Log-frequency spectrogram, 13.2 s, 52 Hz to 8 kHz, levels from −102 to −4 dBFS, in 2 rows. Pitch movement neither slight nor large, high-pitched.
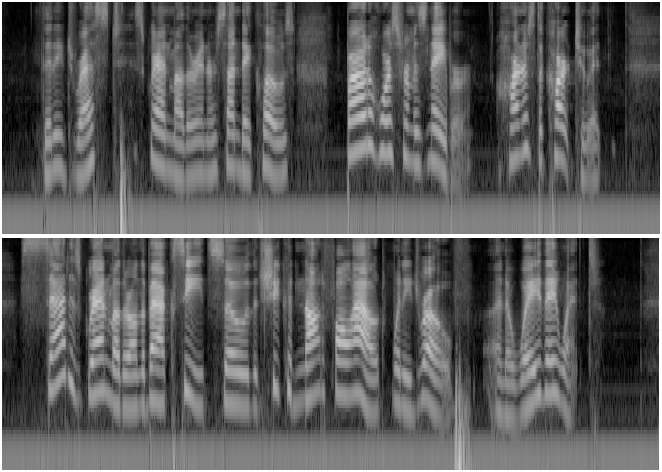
No: wide, 5.9 semitones; high, 225 Hz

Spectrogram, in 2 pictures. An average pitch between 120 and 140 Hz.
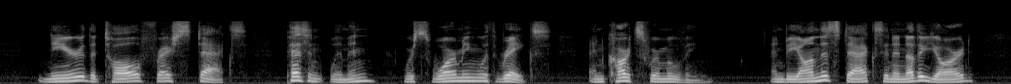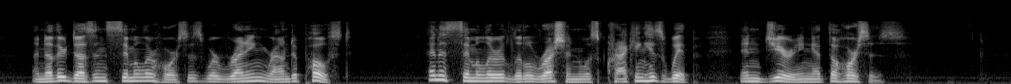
Yes: low, 135 Hz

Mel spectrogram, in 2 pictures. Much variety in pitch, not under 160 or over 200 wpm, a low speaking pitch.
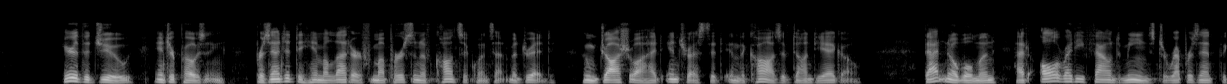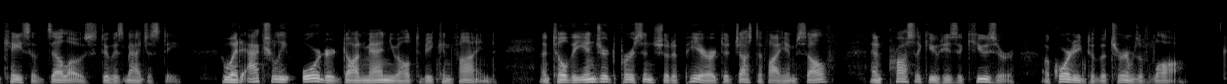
No: average, 3.7 semitones; average, 170 wpm; low, 100 Hz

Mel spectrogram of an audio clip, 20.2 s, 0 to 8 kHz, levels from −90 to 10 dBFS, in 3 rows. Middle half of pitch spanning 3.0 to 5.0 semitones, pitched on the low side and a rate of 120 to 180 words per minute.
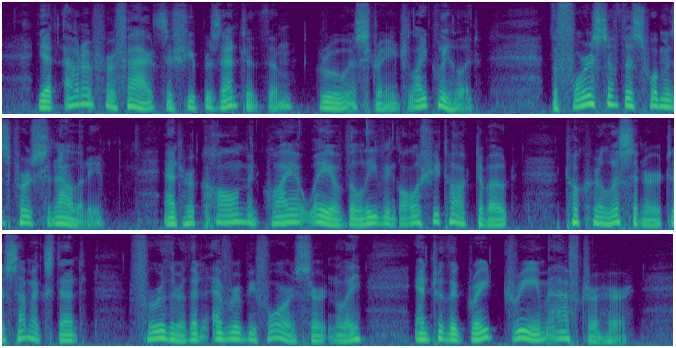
Yes: average, 4.6 semitones; low, 120 Hz; average, 145 wpm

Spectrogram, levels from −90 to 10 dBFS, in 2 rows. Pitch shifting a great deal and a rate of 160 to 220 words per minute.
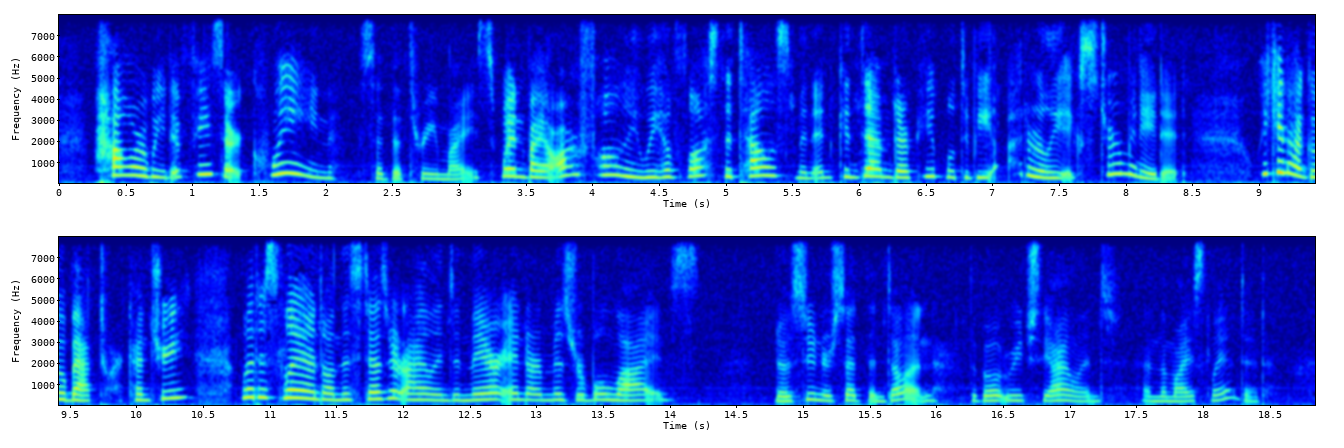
Yes: wide, 5.8 semitones; average, 195 wpm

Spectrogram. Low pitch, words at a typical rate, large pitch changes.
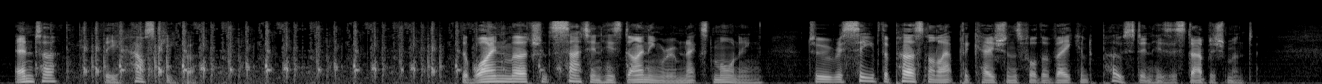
No: low, 105 Hz; slow, 115 wpm; wide, 5.9 semitones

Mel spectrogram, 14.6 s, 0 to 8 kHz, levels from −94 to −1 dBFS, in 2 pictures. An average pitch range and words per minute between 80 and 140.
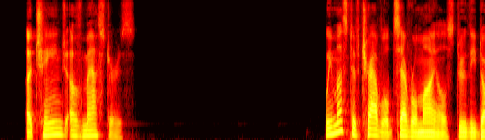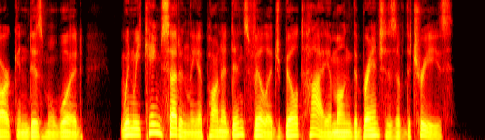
No: wide, 5.8 semitones; slow, 135 wpm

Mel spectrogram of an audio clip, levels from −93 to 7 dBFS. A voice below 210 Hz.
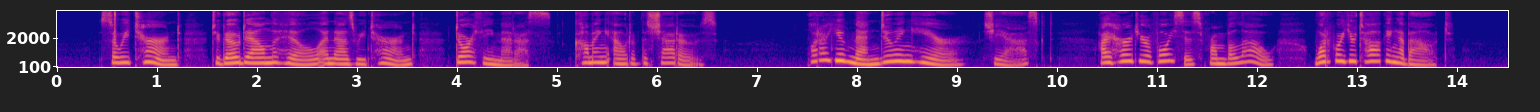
No: high, 235 Hz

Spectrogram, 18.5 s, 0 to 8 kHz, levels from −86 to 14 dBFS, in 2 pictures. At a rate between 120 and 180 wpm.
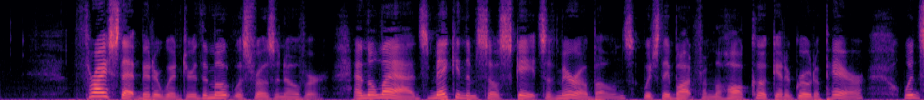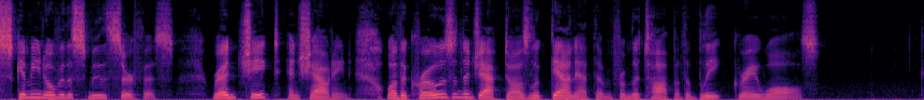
No: average, 190 wpm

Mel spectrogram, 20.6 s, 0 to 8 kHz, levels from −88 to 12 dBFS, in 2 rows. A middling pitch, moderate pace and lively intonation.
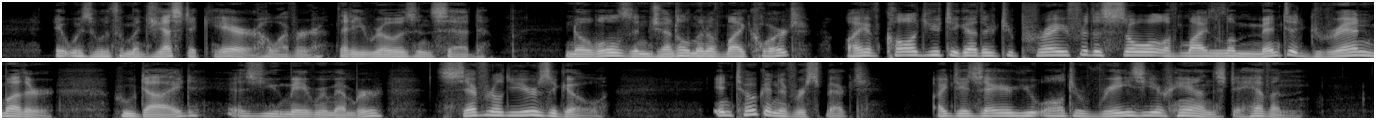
No: low, 130 Hz; average, 160 wpm; wide, 5.8 semitones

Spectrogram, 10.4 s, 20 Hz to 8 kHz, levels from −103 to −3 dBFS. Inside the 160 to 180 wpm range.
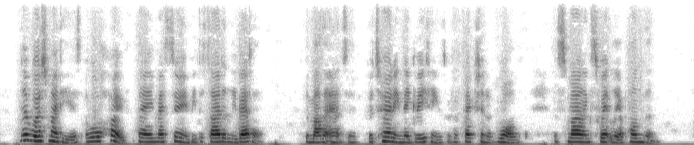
Yes: average, 165 wpm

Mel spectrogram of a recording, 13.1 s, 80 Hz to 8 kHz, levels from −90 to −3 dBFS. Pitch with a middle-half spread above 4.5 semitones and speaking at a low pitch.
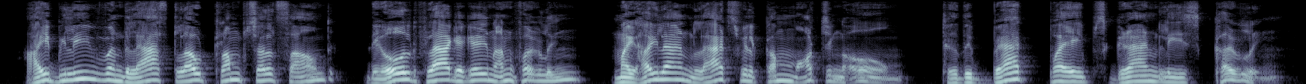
No: wide, 5.5 semitones; medium, 155 Hz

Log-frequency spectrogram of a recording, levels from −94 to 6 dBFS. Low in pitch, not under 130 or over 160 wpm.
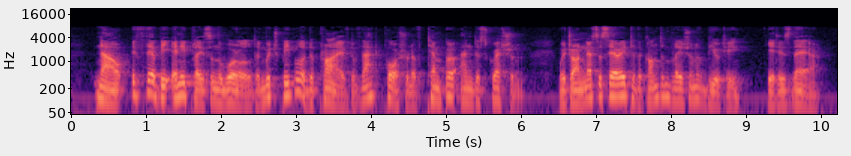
No: low, 105 Hz; average, 190 wpm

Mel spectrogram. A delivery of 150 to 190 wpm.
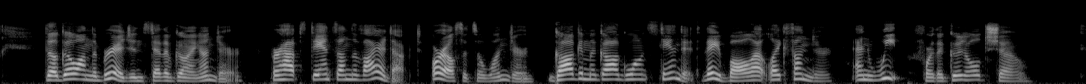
No: fast, 205 wpm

